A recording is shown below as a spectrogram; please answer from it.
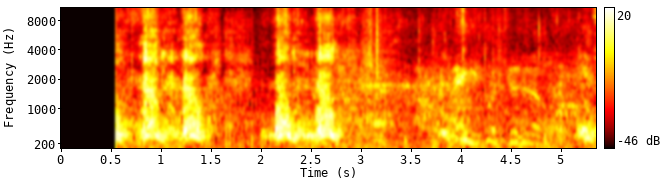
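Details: Presa Canario female J7's Kelly, Irema Curto line, during protection training at De la Arena field in Germany: a burst of loud, harsh barks in quick pairs, then quieter growly sounds with human voices behind.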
